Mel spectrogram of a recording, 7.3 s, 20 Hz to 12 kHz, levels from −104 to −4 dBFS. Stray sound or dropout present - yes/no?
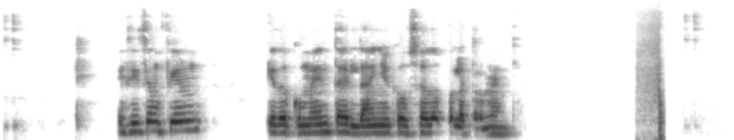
yes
